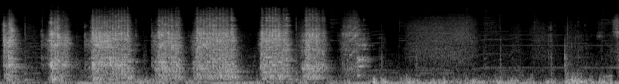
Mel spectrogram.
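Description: Small cordless impact driver run in about six short bursts over the first three and a half seconds, backing out the 8 mm screws that hold the pan under the truck.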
